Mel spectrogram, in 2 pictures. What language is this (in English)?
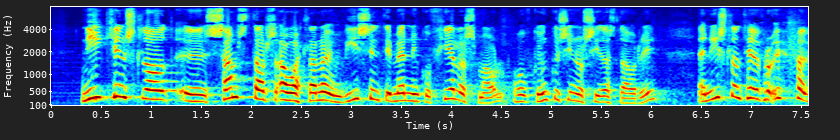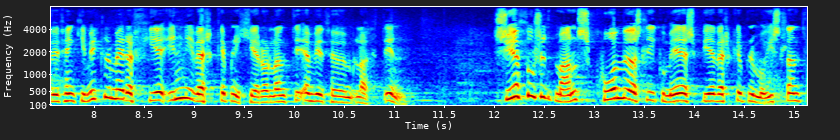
Icelandic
